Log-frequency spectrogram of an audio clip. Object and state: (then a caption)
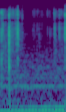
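Crisp-crusted baguette. A freshly baked seed baguette, just out of the oven and resting on a rack, is squeezed by hand close up, its crust giving short, bright crackles and crunches. A steady low hum runs underneath throughout. The crackling shows a crisp, well-baked crust.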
